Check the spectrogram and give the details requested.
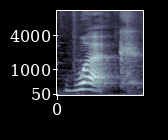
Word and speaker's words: work: but this is incorrect the vowel sound is actually as in her work world word this is your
